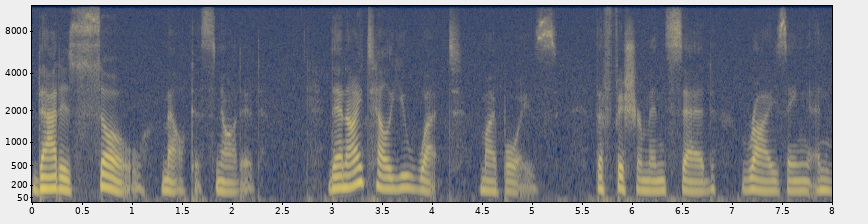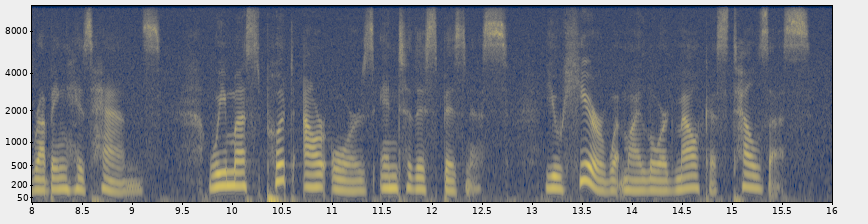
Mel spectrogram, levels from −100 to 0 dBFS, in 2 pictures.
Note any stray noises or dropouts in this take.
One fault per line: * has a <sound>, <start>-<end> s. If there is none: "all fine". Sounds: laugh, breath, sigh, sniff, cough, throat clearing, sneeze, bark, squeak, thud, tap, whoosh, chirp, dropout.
all fine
